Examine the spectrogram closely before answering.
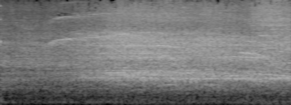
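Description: A large crowd cheers and roars, swelling louder.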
